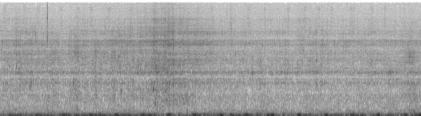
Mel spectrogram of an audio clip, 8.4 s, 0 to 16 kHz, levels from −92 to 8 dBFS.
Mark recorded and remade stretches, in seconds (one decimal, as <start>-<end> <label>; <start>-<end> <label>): 0.0-8.4 recorded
